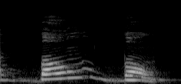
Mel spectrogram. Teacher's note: vai ter a letra M ou a letra N, que vai dar uma força maior na vogal, que vai modificar o sonzinho da vogal. Mas que o som do M e do N não vão aparecer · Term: dígrafos vocálicos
